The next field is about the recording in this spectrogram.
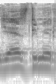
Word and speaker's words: Jezdimir: It is, the J is a Y, basically. So it's Jezda and Jezdimir Vasilievich.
